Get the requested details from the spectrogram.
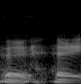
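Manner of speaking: low, soft voice. A guest joking about sounding like her twin, lower register voice. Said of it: "talk in a lower register".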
